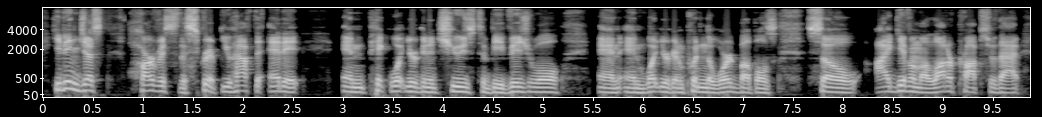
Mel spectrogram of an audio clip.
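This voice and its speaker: A man's voice: medium pitch, sharp tone, dry recording, clean studio sound. A man co-hosting a podcast, talking casually and giving opinionated explanations. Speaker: podcast co-host.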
